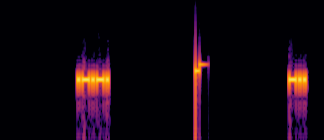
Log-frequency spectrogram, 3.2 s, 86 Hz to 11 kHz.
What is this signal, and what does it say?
Morse code, heard as a keyed tone, about 48 wpm, 700 Hz. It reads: <AR> D
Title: Single Character (Letter:Number:Punctuation:Prosign) 50wpm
